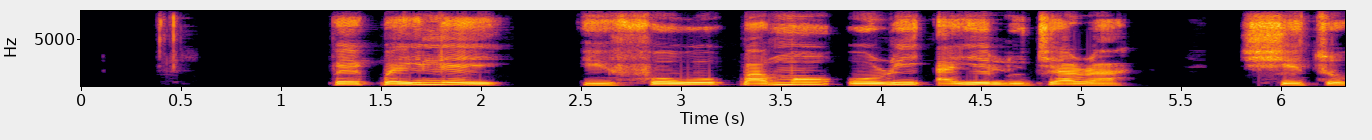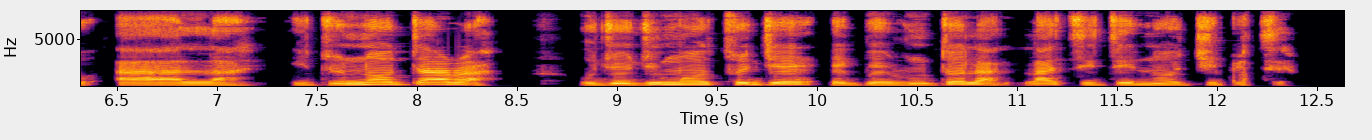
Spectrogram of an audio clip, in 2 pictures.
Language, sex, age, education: Yoruba, female, 46-60, tertiary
